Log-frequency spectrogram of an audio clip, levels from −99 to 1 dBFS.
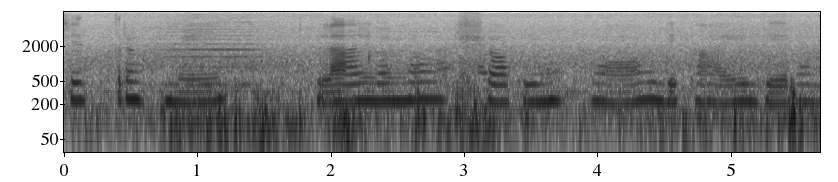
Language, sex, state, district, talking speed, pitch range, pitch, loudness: Hindi, female, Chhattisgarh, Raipur, 95 wpm, 110-120 Hz, 115 Hz, -20 LUFS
